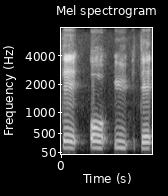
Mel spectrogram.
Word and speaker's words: tous: Et tout avec S, c'est le masculin pluriel et on dit tout, on ne prononce pas le S, sauf si tout est pronom.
